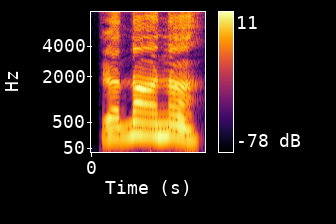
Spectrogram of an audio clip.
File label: "ra nänä", Otomí; Días de la semana; INPI; INALI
